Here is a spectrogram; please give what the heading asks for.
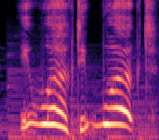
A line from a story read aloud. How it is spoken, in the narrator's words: cried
